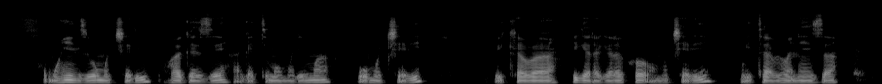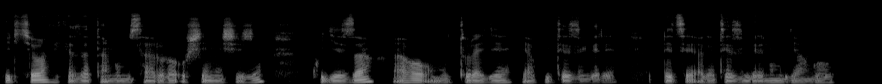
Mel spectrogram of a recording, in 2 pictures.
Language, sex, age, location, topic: Kinyarwanda, female, 50+, Nyagatare, agriculture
